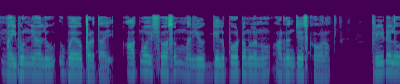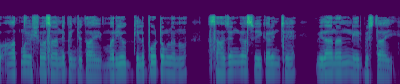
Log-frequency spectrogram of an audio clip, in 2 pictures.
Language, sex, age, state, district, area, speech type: Telugu, male, 18-30, Telangana, Suryapet, urban, spontaneous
